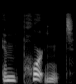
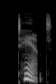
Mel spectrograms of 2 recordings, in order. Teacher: The main stress slams down on that middle syllable, important. And notice what happens to that final syllable, tant. It becomes weak, it kind of fades away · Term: word stress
